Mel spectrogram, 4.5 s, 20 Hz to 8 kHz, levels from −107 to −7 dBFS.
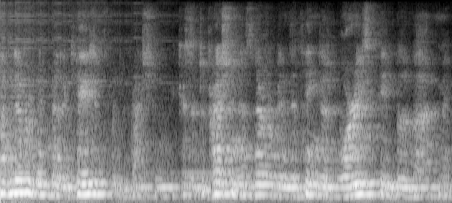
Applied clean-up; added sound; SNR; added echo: neural separator model SepFormer DNS4.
